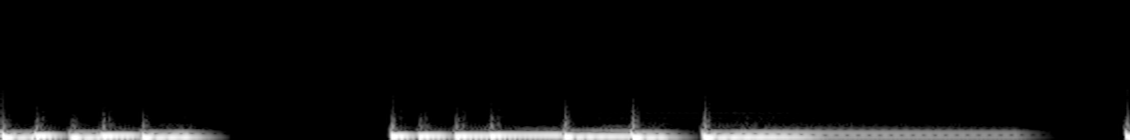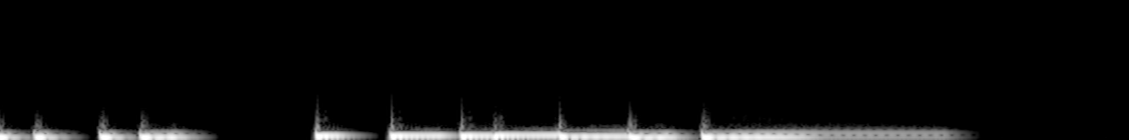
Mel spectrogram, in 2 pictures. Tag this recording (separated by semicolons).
Reggae; Roots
